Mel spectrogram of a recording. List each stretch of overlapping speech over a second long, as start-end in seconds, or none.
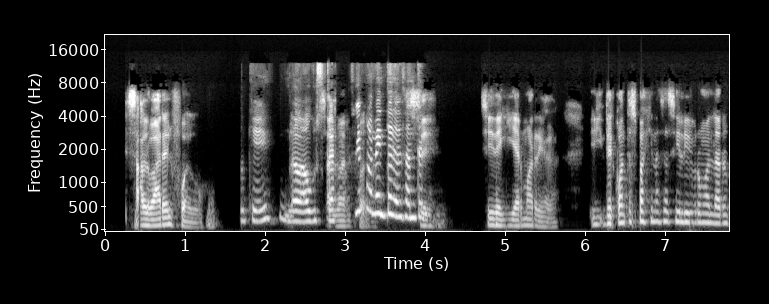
2.6-4.1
